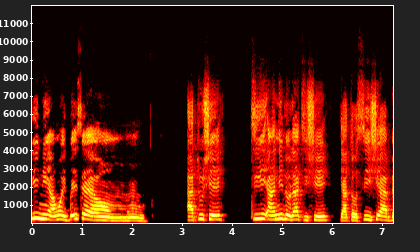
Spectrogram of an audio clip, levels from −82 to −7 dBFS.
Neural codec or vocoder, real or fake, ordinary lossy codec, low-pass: vocoder, 24 kHz, 100 mel bands, Vocos; fake; none; 10.8 kHz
